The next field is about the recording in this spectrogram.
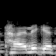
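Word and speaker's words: phthalic: इसको क्या कहते हैं थैलिक्स इड पी साइलेंट है अगर c डबल ब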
